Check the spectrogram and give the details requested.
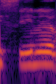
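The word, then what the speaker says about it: سين: যে বিষয়টা জানতে হবে, সিন উচ্চারণ করার সময় আমাদের মুখ থেকে এক ধরনের আওয়াজ বের হবে, এরকম একটা সিটির মতো আওয়াজ বের হবে। সিন সিন, মনে করেন বিসমিল্লাহ, বিসমি বিসমিল্লাহির রহমানির রহিম, বিস, এই সিনের মধ্যে এই আওয়াজটা থাকবে। হ্যাঁ এই সিনের মধ্যে এই আওয়াজটা থাকলেই সিনের উচ্চারণটা পারফেক্ট হবে।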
